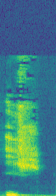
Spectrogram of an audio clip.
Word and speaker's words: y: Bonsoir Michel, il est exactement 8h37 du soir et voici le résumé de ton cours d'aujourd'hui, le lundi 8 juin. Le pronom Y, en fait on prononce I.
